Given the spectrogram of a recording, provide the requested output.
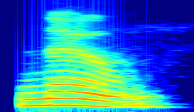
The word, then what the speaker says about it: gnome: I used American pronunciation of these words, but in both languages, the G is mute.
